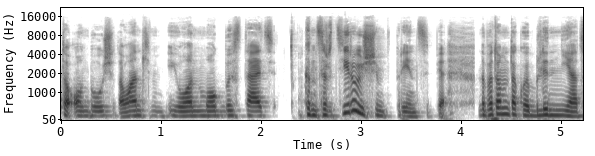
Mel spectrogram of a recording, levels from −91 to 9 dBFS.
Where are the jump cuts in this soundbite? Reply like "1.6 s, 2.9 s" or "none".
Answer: 1.0 s, 3.3 s, 4.1 s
